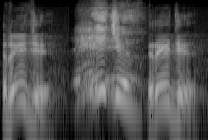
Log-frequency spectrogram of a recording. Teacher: جیم حرف قلقلہ میں سے ہے، جب وقف کریں گے تو جیم پر قلقلہ ہوگا، آواز آئے گی رج رج رج۔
